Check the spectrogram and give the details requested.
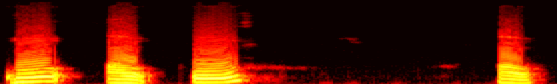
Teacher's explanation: ओ औ ओ औ ये कंठ ओष्ठ से निकलता है।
